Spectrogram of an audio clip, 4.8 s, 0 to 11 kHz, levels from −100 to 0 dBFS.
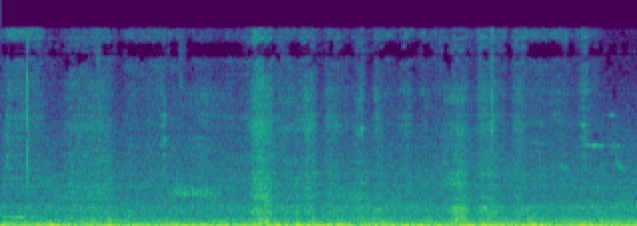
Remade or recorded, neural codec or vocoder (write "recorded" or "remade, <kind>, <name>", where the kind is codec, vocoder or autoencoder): remade, vocoder, BigVGAN v2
